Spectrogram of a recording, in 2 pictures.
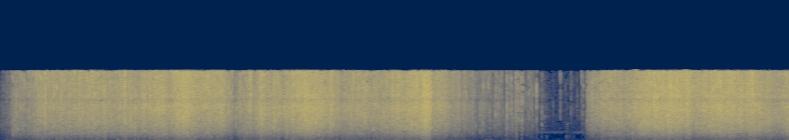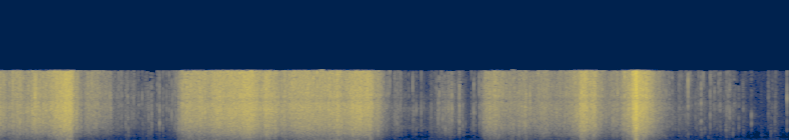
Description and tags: Taking a spar bag and crunching it a bit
